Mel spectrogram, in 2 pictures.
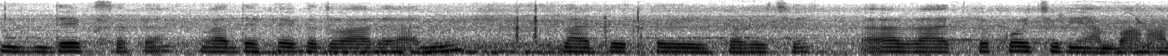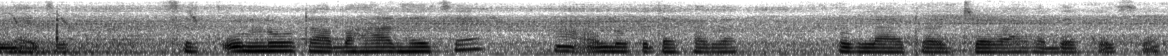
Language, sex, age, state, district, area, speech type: Maithili, female, 45-60, Bihar, Purnia, rural, spontaneous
